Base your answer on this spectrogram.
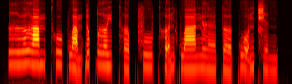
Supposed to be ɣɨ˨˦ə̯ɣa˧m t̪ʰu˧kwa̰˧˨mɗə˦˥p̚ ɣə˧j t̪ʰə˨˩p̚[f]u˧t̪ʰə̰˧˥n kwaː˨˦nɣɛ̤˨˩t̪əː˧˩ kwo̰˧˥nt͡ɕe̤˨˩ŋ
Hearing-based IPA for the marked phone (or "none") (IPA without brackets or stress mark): f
